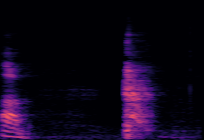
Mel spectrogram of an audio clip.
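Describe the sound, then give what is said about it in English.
Two harsh coughs separated by a short pause, each a loud rough burst with no talking around them, like someone struggling through a brief coughing fit. “Yeah, we can just cough for a while and fix that in the mix.”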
